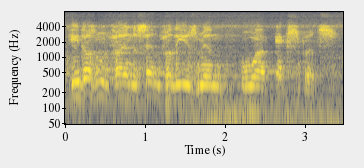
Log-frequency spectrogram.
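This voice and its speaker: A man preaching a sermon in a deliberate, rhetorical way, heard over the radio. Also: on the high side. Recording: echoey noisy radio played in room.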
